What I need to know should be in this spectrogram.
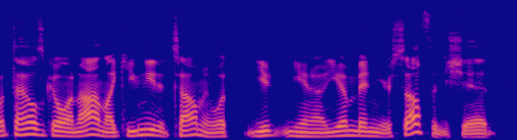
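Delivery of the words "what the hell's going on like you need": usual speaking voice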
